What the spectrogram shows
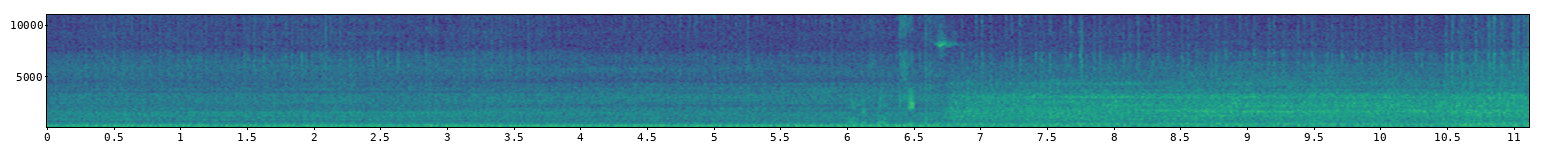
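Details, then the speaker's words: Craftsman garden tractor Kohler CV20 twin, after carb clean: steady thrum drops smoothly to a regular idle without stumbling or hunting; idles down well. "it ain't enough to try and mix or anything cuz it's still track St great it idles down really well"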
